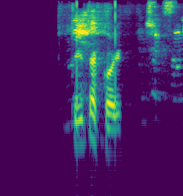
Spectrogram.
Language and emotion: Russian, neutral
